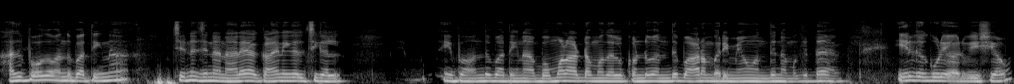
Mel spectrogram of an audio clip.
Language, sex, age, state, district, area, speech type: Tamil, male, 18-30, Tamil Nadu, Coimbatore, urban, spontaneous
